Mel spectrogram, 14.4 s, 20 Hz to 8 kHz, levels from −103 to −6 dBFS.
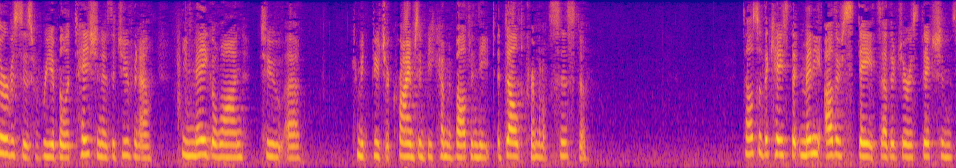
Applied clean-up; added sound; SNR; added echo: none; none; none; none.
